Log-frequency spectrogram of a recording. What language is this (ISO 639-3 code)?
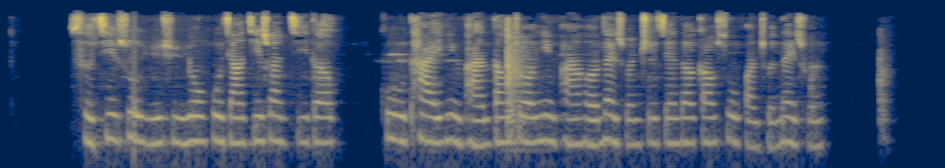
zho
